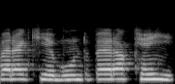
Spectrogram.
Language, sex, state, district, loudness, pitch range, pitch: Marwari, male, Rajasthan, Churu, -17 LUFS, 220-240 Hz, 235 Hz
